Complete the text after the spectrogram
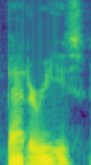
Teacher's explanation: the s in batteries of course gets voiced into a z sound it's plural after battery eval ending battery batteries so i need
